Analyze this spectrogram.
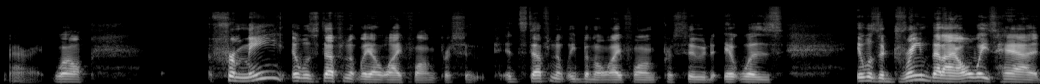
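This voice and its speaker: In a very clean recording, silent background, a man with a Southern US accent and a fairly high pitch speaks at a moderate pace with a bright, sharp tone, lively intonation and big swings in loudness. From Alabama, US South (Tuscaloosa). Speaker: author and podcast host. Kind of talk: interview. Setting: live stream.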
